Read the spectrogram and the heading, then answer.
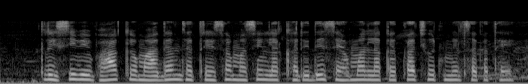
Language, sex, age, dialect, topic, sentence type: Chhattisgarhi, female, 18-24, Northern/Bhandar, agriculture, question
